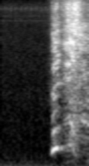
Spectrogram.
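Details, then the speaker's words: Adult male with hay fever from pollen, during a long run of sneezing; a single loud explosive sneeze after a brief quiet intake: allergic sneeze. "Only can imagine what it's like to have this kind of allergy and do this amount of sneezing."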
